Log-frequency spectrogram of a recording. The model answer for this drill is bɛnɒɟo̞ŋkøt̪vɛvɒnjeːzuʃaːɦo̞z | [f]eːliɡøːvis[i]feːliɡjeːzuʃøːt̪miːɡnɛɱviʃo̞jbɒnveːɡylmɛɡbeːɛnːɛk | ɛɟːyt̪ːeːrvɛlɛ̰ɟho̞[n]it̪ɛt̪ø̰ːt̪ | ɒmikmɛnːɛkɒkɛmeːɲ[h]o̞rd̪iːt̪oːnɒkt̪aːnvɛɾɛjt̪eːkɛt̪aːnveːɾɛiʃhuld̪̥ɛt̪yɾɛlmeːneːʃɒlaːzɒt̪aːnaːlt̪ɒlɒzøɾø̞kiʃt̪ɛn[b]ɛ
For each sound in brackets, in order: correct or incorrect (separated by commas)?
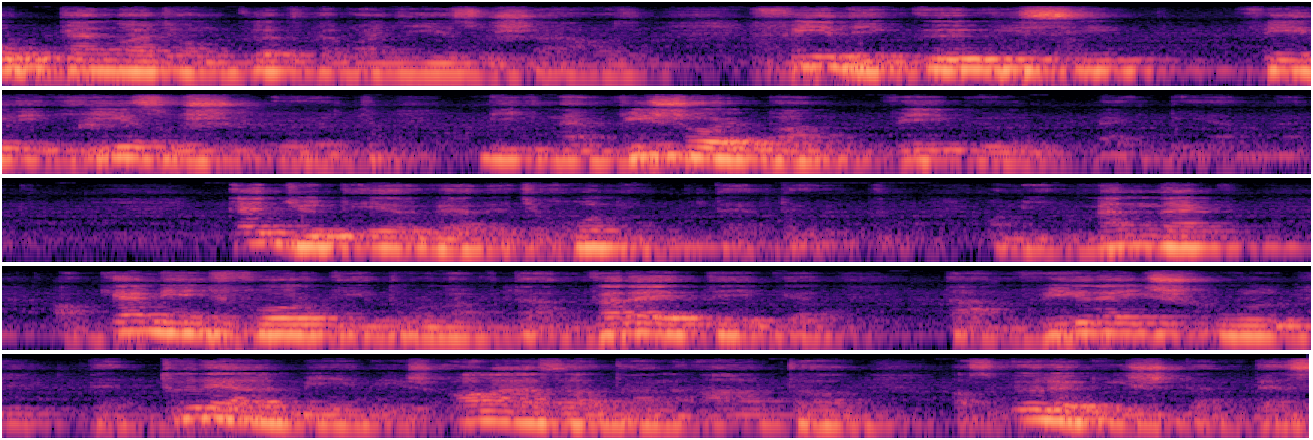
correct, correct, correct, incorrect, correct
